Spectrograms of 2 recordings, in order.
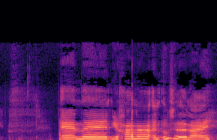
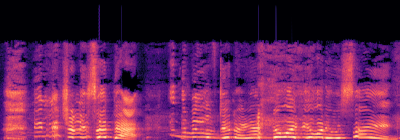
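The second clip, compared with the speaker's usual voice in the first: high, loud, laugh-choked talking; real laughing; 13 semitones higher, 8 dB louder, faster than usual. Real, not acted. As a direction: barely get it out through laughter. Cracking up at own story.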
